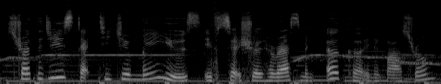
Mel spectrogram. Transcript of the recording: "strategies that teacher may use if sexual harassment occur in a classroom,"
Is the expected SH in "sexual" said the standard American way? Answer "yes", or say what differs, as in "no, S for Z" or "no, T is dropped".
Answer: yes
